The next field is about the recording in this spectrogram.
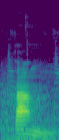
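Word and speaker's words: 땅: Kaya ang bigkas po nito ay tang.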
